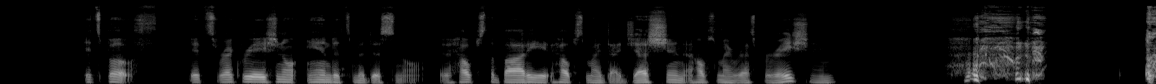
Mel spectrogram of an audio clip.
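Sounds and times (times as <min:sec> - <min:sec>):
speech: 0:00.8 - 0:08.4, 0:09.6 - 0:10.5
person coughing: 0:09.7 - 0:10.5.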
